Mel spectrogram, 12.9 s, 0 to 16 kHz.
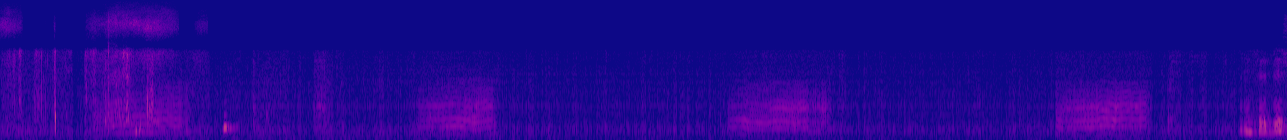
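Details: Baby snoring: soft, whistly, wavering snore on each breath, about every 3–4 seconds (roughly 17 breaths a minute), with a brief noise at the start.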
